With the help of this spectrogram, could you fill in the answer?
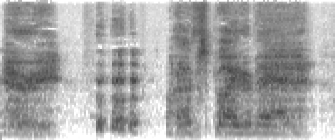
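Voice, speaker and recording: An extremely high-pitched, put-on character voice. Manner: awkward, trying too hard.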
